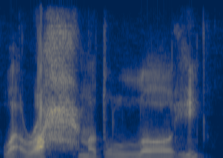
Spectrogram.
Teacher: As you can see, the first ha we discussed earlier comes from the middle throat, so we say wa rahmatu, and then the last ha in the word Allah is from the bottom throat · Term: bottom throat ha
